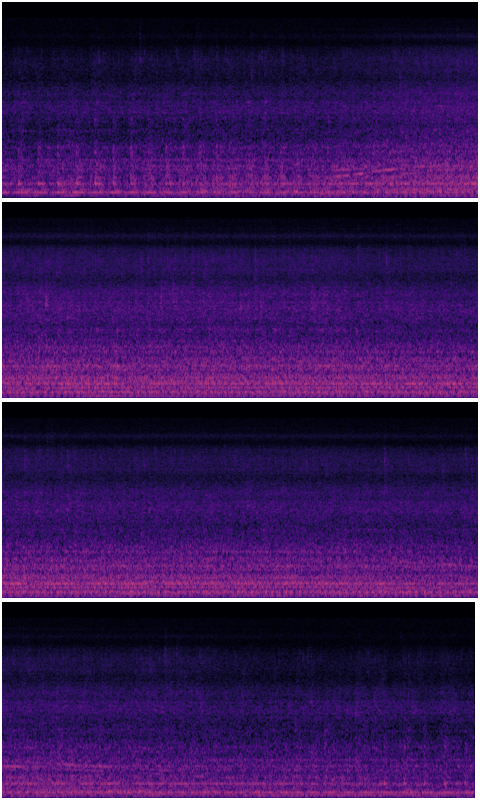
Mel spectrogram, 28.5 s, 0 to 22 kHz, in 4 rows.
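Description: Electrolux EFLS517SIW front-load washer turning its drum through a wet load: the motor's whine rises in pitch about five seconds in, holds steady, and falls away a few seconds before the end, over a steady hum.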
